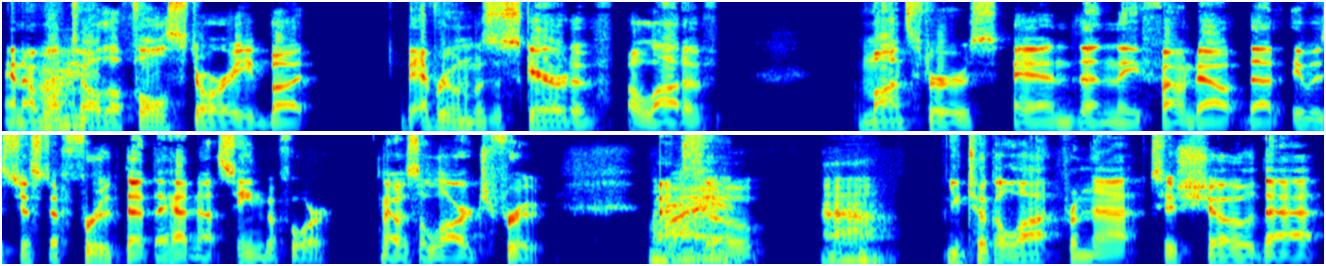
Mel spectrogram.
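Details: Adult male speaker; normal speech.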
